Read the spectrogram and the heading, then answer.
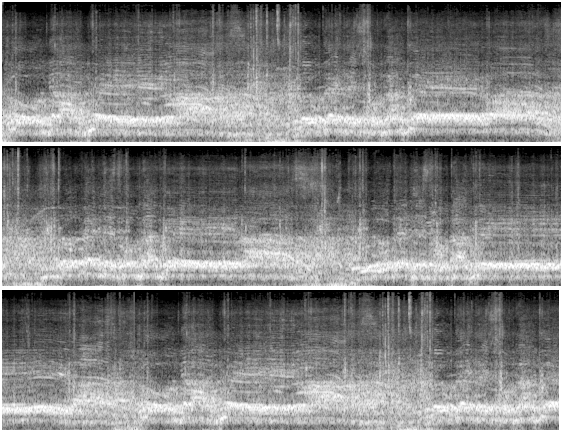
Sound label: chant; atlctico nacional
